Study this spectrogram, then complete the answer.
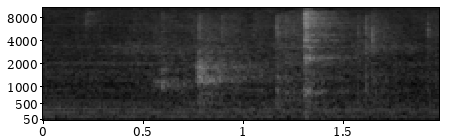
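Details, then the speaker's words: Microwave arcing inside every time it starts: steady hum broken by two sharp crackling snaps as it sparks at a burnt waveguide cover plate, which is to be replaced. "Anytime I start my microwave is arcing like some kind of a spark inside."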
